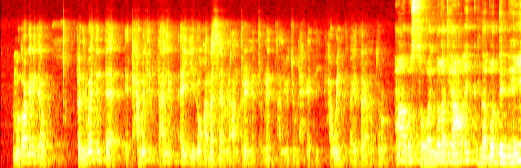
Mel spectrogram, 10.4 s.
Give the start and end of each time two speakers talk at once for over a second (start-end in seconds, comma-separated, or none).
none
